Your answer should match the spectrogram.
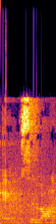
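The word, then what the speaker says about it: epsilon: ஸோ இதை நம்ம எப்படி ப்ரொனவுன்ஸ் பண்ணுவோம்னா எப்சிலான் அப்படின்னு சொல்லிட்டு ப்ரொனவுன்ஸ் பண்ணுவோம்.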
